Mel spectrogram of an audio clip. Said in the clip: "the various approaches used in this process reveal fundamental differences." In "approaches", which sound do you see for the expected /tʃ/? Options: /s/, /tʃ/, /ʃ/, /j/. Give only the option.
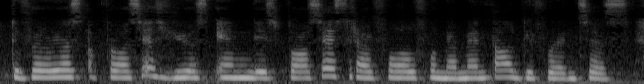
/s/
